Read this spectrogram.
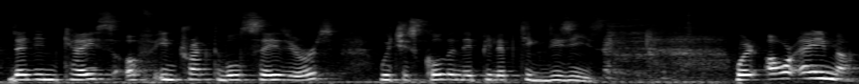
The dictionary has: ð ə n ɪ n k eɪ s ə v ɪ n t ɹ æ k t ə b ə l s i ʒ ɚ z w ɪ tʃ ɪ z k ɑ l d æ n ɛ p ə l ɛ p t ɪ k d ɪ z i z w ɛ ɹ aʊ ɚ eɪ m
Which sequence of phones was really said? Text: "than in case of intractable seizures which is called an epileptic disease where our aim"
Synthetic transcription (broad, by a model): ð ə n ɪ n k eɪ s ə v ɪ n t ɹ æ k t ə b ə l s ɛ z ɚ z w ɪ tʃ ɪ z k ɑ l d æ n ɛ p ə l ɛ p t ɪ k d ɪ z i z w ɛ ɹ aʊ ɚ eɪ m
